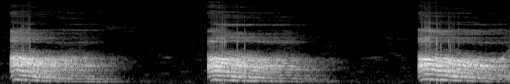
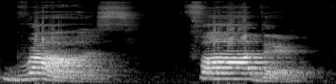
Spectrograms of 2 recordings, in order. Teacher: with your jaw dropped and your mouth fully open with the tongue very flat and low in the mouth so you find out that the back of the tongue stretches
